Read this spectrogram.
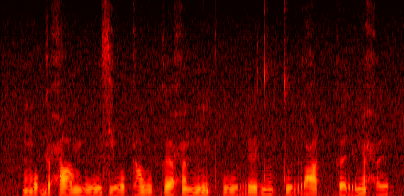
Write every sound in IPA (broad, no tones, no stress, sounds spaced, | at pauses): m o ɡ y ħ ɑ m y w u sʲ ø w o ɡ ɑ w u k œ ħ œ̃ m ĩ pʰ u r ø d õ tː u r ʕ ɑ kː œ r ĩ ħ ø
